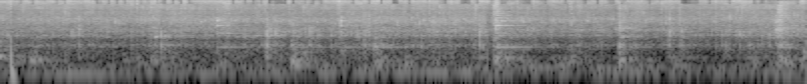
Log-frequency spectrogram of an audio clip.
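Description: Chilli, cumin, mustard seeds and curry leaves frying in a pan make a steady close sizzle, with soft stirring scrapes and light pops scattered throughout.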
